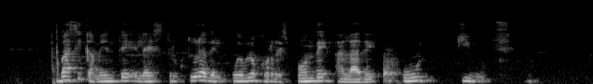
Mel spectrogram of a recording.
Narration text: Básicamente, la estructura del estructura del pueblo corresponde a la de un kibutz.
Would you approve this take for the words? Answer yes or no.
no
